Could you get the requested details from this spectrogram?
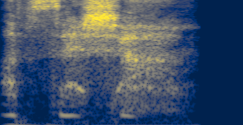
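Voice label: vocal female, Dance Vocals, spoken words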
